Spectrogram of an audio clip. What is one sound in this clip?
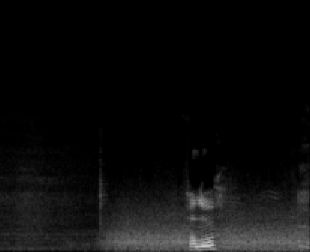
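A young woman speaks into a mobile phone.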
